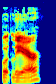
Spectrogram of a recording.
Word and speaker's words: Buttliere: Let me see if I say it right. Buttliere. – Yeah, Buttliere. That's it.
